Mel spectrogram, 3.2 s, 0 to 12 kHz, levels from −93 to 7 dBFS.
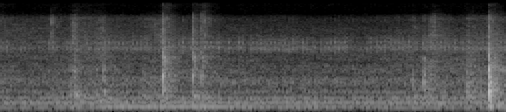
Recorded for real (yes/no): yes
